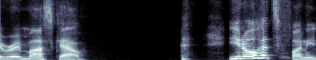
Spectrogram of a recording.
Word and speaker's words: Moscow: Ray's going to get me, and I said it wrong trying to correct myself. That's super funny. And I was like, oh, yeah, like cow. But then I was like, oh, wait, the whole point was to not say it like cow. Moscow.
